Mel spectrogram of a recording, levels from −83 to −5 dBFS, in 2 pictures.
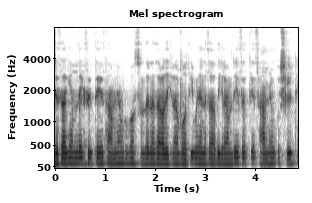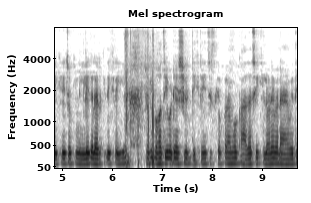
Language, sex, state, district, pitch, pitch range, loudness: Hindi, female, Rajasthan, Churu, 115 Hz, 110-115 Hz, -21 LUFS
